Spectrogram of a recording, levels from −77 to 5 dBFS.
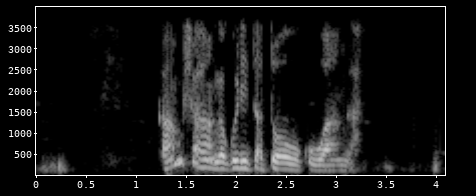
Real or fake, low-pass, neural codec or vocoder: real; 3.6 kHz; none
